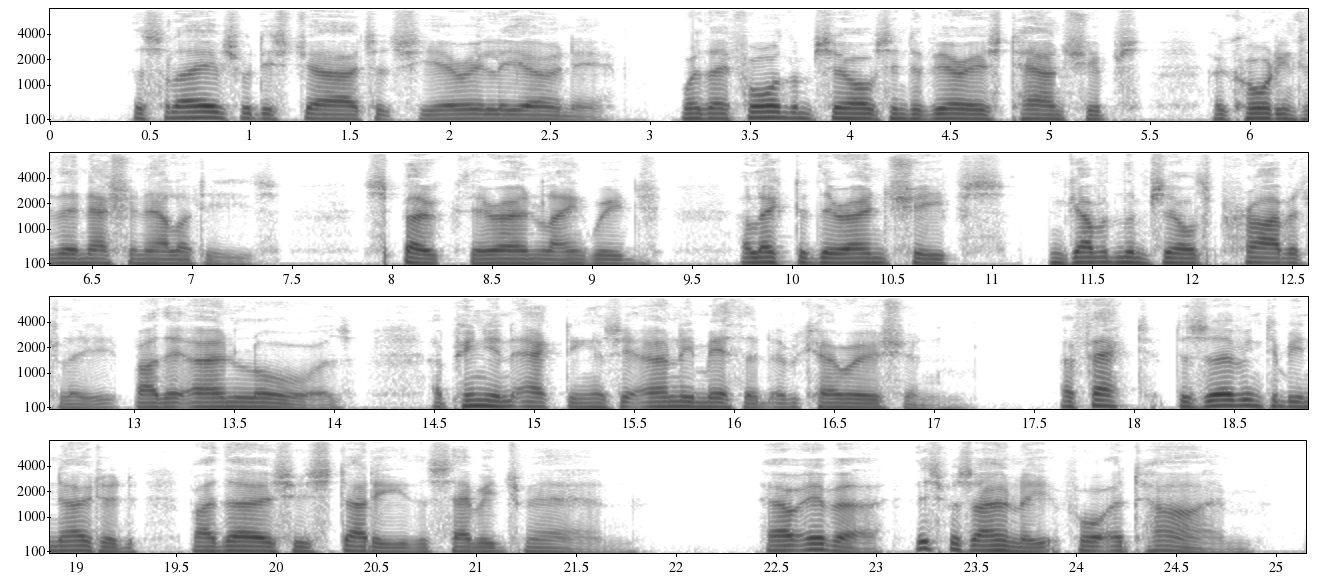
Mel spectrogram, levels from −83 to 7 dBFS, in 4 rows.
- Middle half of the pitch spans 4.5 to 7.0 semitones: No, average, 3.4 semitones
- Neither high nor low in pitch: No, low, 115 Hz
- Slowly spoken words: No, average, 145 wpm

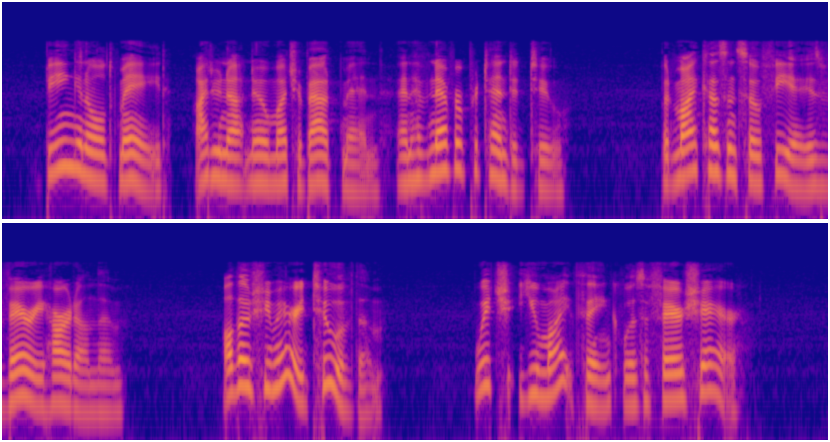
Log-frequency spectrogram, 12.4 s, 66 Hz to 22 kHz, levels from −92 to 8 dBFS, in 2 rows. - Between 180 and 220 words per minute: Yes, average, 190 wpm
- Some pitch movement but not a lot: Yes, average, 4.6 semitones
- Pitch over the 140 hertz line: Yes, medium, 185 Hz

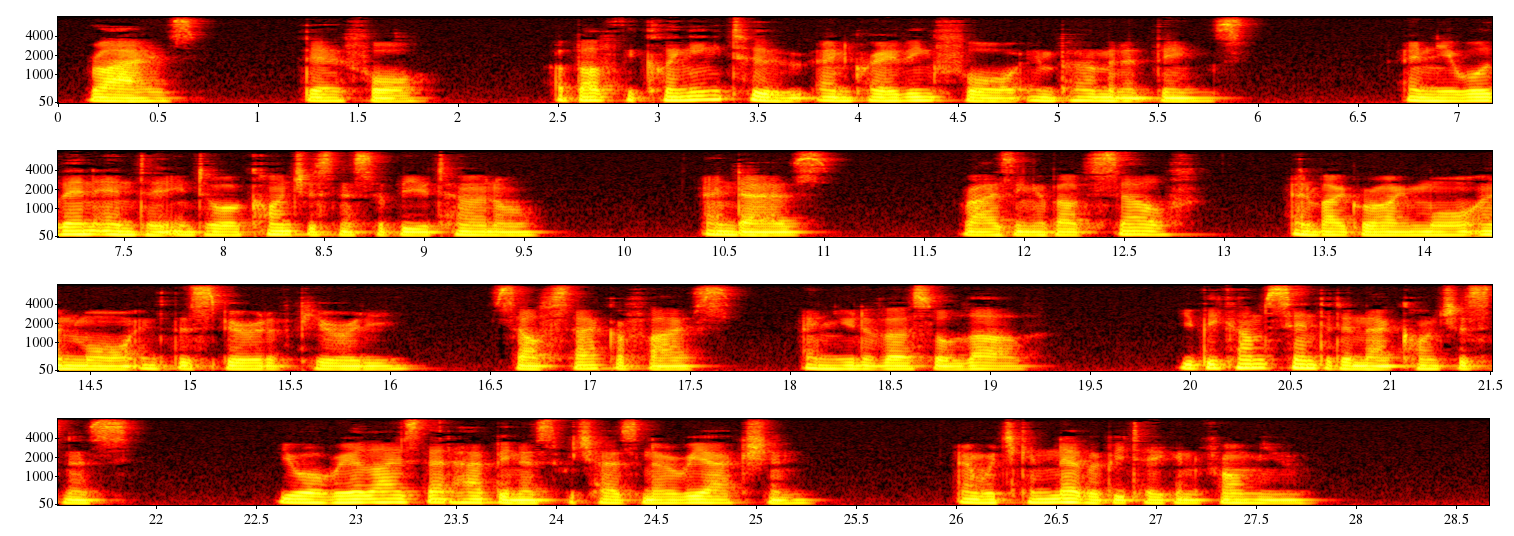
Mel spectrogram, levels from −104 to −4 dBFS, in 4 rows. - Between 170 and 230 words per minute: No, average, 140 wpm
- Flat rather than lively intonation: Yes, narrow, 2.3 semitones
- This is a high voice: No, low, 105 Hz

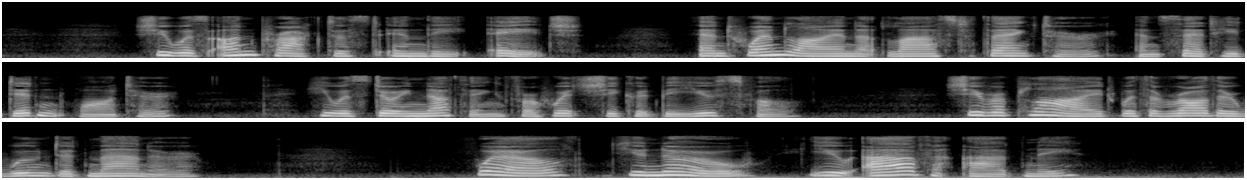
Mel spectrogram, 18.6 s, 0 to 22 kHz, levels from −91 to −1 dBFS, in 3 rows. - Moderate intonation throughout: Yes, average, 3.8 semitones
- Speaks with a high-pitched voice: No, medium, 170 Hz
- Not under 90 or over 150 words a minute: Yes, average, 140 wpm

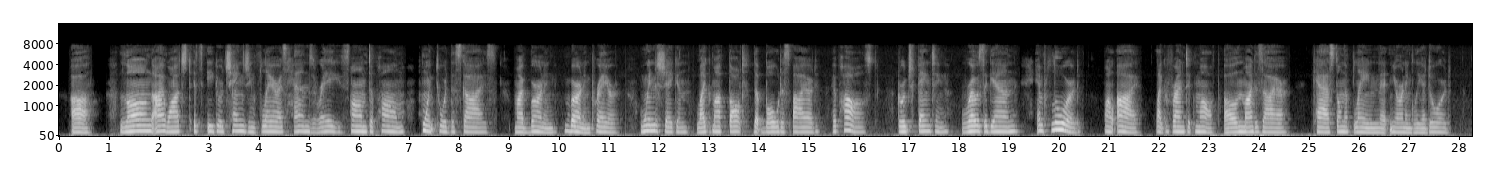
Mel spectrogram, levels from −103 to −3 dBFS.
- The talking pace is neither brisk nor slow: No, slow, 110 wpm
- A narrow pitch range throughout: Yes, narrow, 2.1 semitones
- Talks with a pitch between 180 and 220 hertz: No, medium, 160 Hz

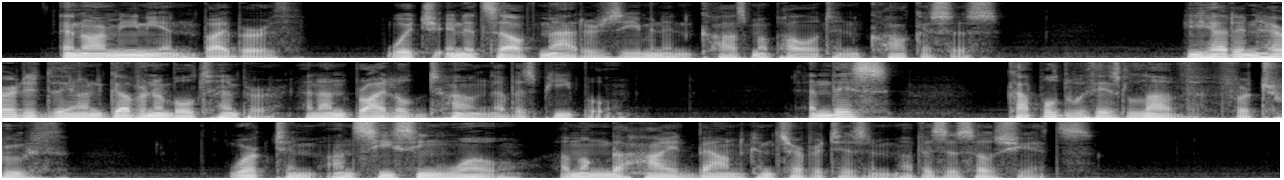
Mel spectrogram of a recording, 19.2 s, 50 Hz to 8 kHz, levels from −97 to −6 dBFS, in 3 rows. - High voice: No, very low, 85 Hz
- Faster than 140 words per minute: No, slow, 135 wpm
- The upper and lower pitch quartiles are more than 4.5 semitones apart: Yes, average, 4.9 semitones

